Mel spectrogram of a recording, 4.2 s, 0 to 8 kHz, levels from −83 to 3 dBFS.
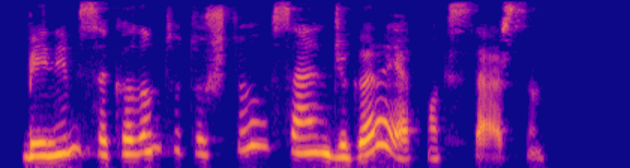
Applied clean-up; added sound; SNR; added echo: none; none; none; none.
